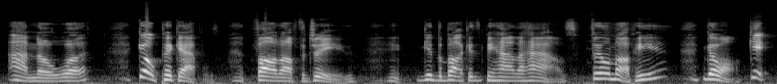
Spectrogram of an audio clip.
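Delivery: high, booming Southern belle; chipper Southern belle. A narrator's reading. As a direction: boom it out as a very chipper Southern lady. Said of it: "let's give her the Southern".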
